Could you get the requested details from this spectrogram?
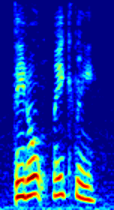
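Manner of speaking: shrill, squeaky little voice, very high pitch. Narrator reading a story, voicing a boy's line as the cats leap away: squeaky voice. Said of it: "squeaked Billy".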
